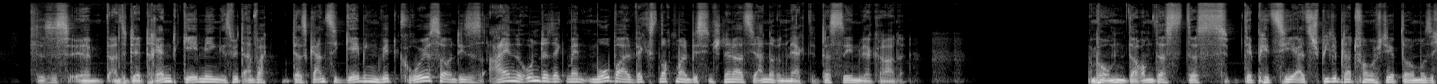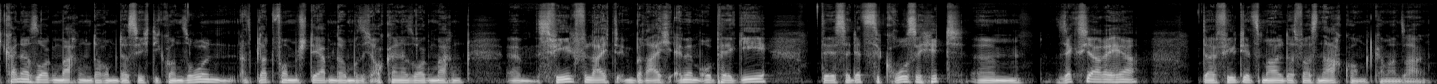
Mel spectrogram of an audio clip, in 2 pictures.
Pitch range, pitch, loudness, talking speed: 95-115 Hz, 105 Hz, -19 LUFS, 185 wpm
